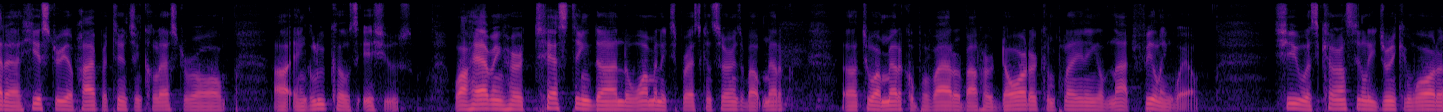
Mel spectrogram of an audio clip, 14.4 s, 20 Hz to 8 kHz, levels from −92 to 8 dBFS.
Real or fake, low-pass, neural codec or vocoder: real; 7.2 kHz; none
